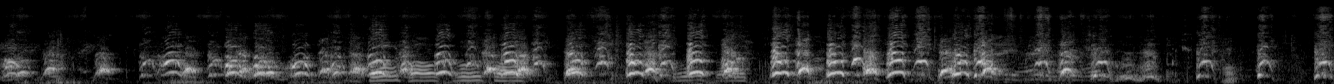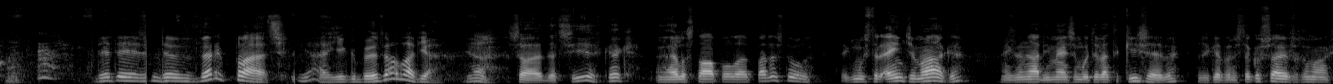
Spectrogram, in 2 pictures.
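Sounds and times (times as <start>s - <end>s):
dogs barking at a workshop: 0.0s - 14.0s
speech: 15.3s - 26.6s.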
